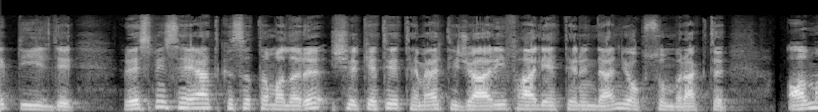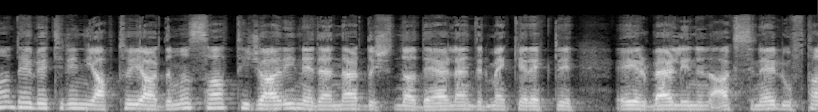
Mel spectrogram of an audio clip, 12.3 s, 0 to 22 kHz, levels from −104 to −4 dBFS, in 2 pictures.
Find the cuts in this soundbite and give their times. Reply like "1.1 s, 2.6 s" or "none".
5.8 s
